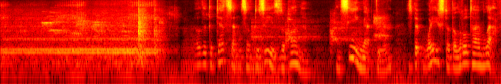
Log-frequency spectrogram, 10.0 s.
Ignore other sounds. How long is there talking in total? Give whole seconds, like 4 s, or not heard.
6 s.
